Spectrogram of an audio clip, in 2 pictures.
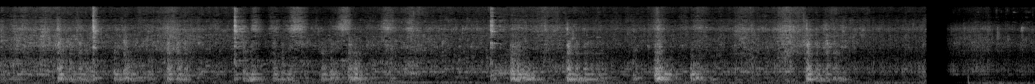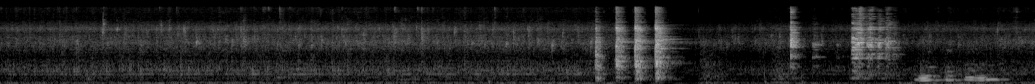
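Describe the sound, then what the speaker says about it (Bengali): Bengali-style fish curry is stirred in a pan with frequent scraping and clinking of a utensil against the metal. A brief pause comes partway through, and a faint sizzle runs underneath. "গ্যাসটা একটু কমিয়ে দিতে হবে, দিয়ে নাড়তে হবে।"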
